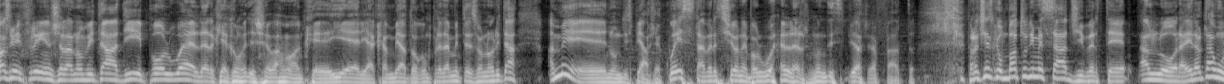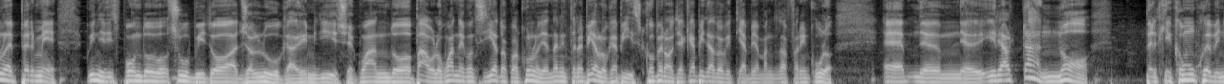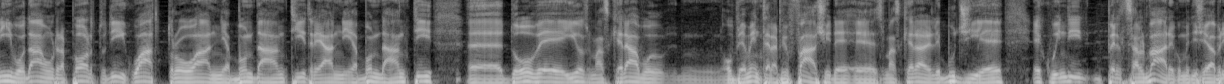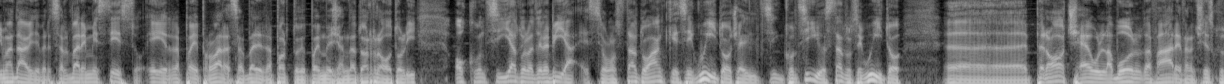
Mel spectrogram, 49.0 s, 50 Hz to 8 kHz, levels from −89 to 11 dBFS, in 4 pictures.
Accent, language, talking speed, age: native, Italian, 185 wpm, 40-59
